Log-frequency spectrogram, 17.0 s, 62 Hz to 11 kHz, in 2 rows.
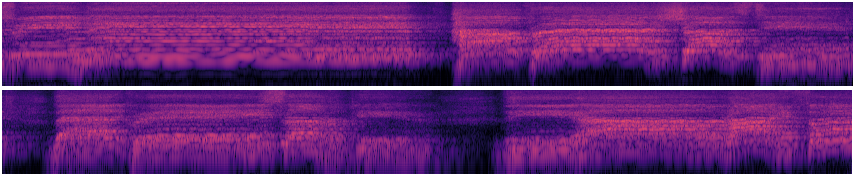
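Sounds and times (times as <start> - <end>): unaccompanied choir singing: 0.0 - 17.0.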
